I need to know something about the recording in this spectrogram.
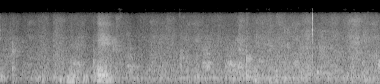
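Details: Neapolitan Mastiff puppies at home indoors: a brief high whimper near the middle, with soft snuffling and shuffling around it, a low steady room hum underneath and a faint human voice in the background.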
